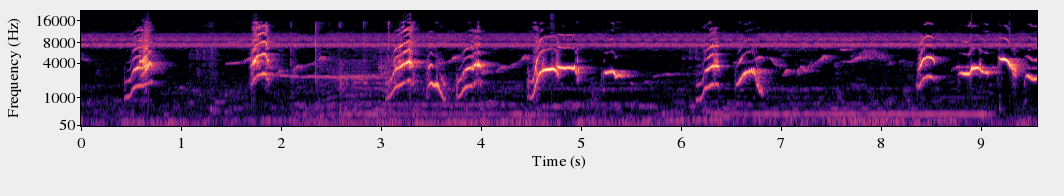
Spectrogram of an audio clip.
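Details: Oriental magpie-robin (kacer) singing from afternoon into darkness: spaced bursts of steep, rising whistles and short slurred notes, about a dozen phrases with short gaps, over a steady high hum.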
